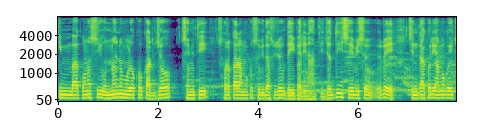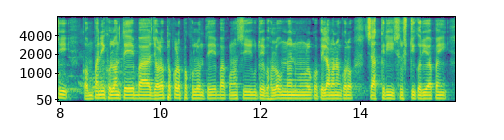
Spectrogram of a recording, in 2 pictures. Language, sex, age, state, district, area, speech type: Odia, male, 45-60, Odisha, Mayurbhanj, rural, spontaneous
